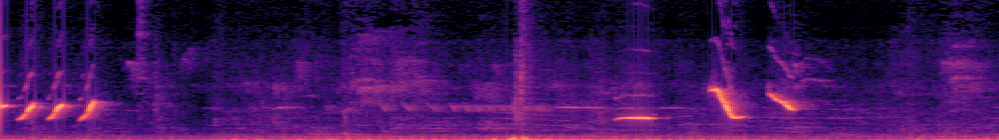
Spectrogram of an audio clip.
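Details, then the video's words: Thick-billed white-eye, a song used to spur other birds into singing: three quick rising chirps, a thin rattle of short notes, a brief whistle, then two loud downslurred squeaky notes. Soft hum and a dull thump behind. "Burung Opior Paruh Tebal Ngeriwik Ampuh Pancing Bunyi"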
